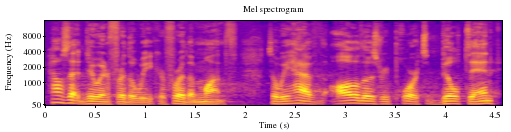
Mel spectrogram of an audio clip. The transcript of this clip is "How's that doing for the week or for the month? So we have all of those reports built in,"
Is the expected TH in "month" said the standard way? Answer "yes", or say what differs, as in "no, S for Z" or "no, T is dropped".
yes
